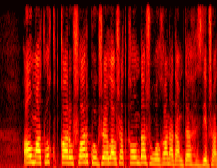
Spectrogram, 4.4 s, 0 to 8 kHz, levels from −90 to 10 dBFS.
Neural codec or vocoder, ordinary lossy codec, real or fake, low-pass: none; none; real; none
